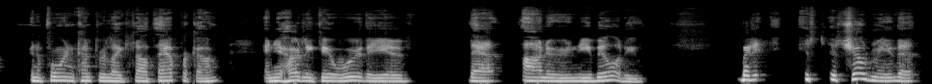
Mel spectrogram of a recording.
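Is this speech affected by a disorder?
Yes: deafblindness; progressive.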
